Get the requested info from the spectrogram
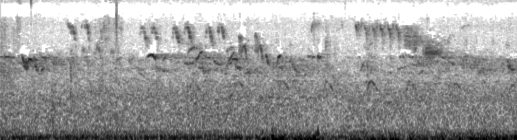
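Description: Small birds chirping in many short, quick calls over a low steady rumble.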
